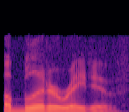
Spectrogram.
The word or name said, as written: obliterative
